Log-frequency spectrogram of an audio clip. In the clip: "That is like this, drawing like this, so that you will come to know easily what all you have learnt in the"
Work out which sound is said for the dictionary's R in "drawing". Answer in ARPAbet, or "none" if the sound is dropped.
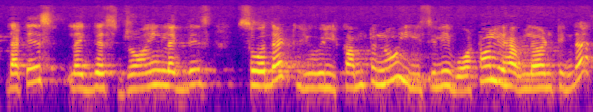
R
